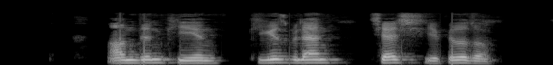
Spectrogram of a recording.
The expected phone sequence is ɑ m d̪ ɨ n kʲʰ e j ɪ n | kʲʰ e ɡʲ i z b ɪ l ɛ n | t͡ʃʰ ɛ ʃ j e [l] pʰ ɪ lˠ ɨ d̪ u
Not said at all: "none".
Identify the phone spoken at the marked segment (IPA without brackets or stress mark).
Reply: none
